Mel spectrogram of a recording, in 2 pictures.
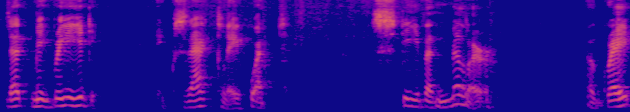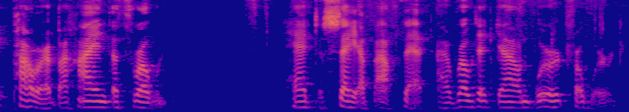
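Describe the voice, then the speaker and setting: Really old lady in her 90s doing commentary, talks super slow n deliberate, bit of a low voice, short emphatic phrases. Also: gravelly. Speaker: political commentator. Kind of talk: prepared spoken commentary.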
